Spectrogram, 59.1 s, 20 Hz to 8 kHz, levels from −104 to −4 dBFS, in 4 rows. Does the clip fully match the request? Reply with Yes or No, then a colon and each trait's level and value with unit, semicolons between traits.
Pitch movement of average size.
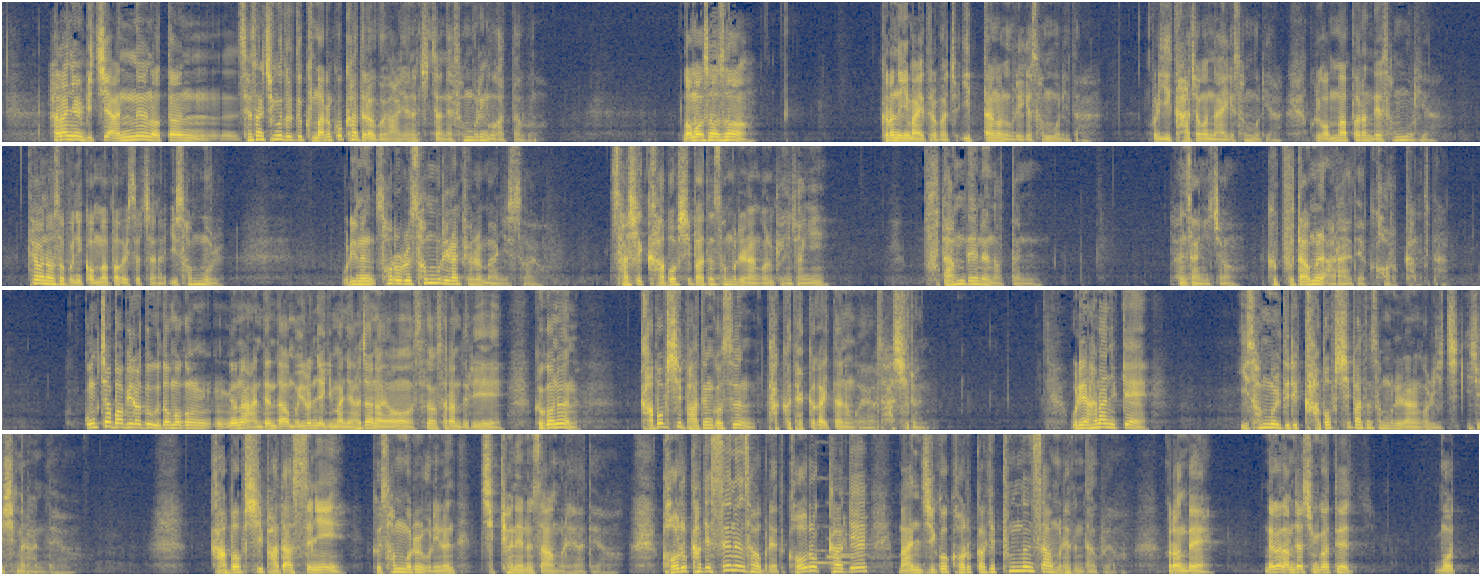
No: wide, 6.3 semitones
